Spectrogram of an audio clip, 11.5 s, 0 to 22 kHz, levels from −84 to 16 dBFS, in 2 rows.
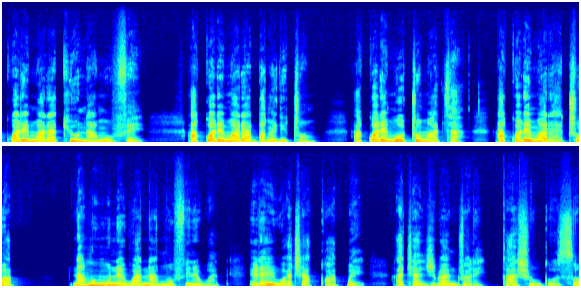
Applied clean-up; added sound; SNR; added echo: none; none; none; none.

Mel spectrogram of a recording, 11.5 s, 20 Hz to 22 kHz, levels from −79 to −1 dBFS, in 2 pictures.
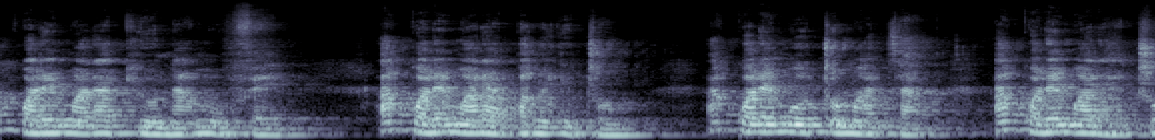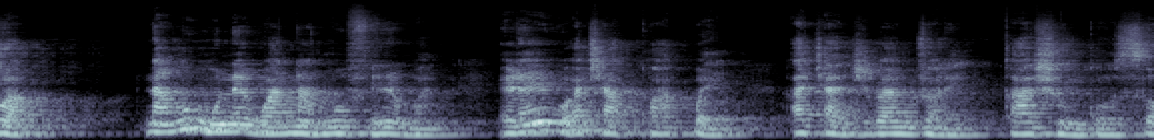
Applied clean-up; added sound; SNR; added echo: none; none; none; reverberation time 0.6 s.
